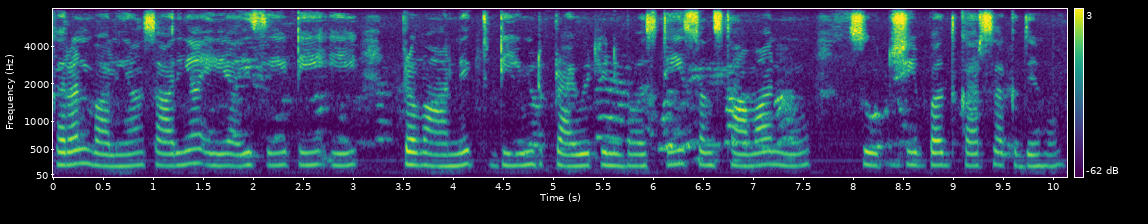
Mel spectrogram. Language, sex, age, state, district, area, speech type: Punjabi, female, 18-30, Punjab, Mansa, urban, read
